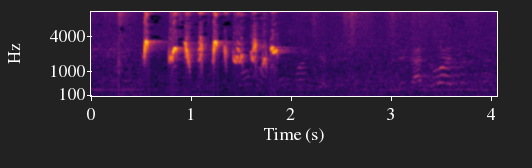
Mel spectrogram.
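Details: Caged bulbul used as a lure bird, calling energetically and leaping at its cage: a quick run of about nine short, sharp chirped notes over a second and a half, then quieter faint notes in a low background hum.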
